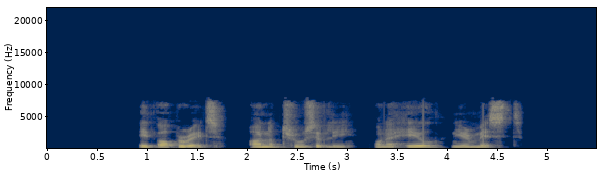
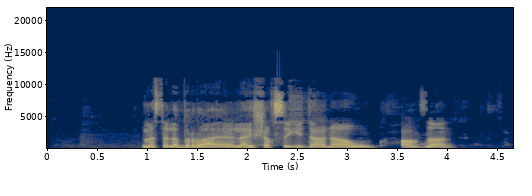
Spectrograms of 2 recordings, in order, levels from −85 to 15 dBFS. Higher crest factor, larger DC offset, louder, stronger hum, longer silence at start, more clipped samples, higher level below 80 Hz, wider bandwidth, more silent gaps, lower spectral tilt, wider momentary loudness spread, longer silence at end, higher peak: first, 20 dB vs 14 dB; neither; second, -20 LUFS vs -13 LUFS; neither; about the same, 0.95 s vs 0.95 s; neither; about the same, -58 dBFS vs -60 dBFS; second, 7.8 kHz vs 11.5 kHz; first, 1.82-2.01 s, 3.11-3.22 s vs none; about the same, -4.5 dB/octave vs -3.5 dB/octave; first, 11 LU vs 8 LU; first, 0.75 s vs 0.6 s; about the same, -2 dBFS vs 0 dBFS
